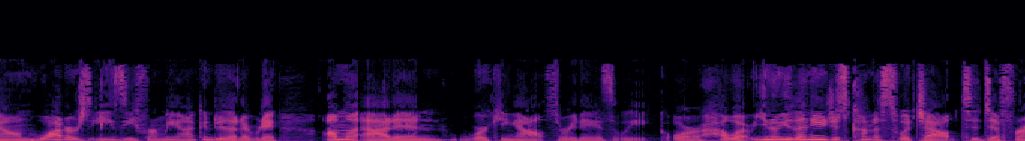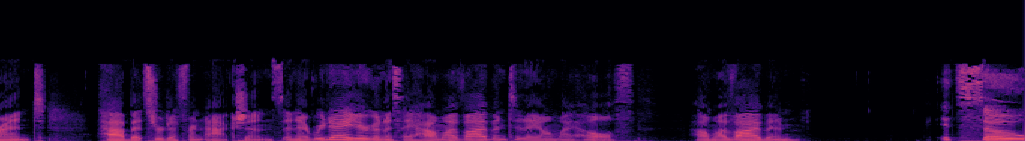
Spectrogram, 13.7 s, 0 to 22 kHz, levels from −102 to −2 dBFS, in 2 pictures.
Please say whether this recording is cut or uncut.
uncut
